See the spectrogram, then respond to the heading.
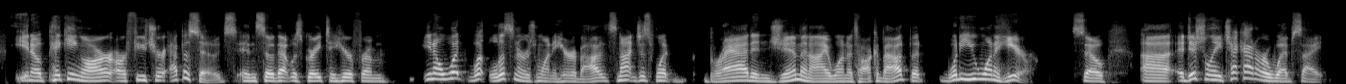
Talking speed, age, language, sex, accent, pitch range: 225 wpm, 30-49, English, male, American, 155-195 Hz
